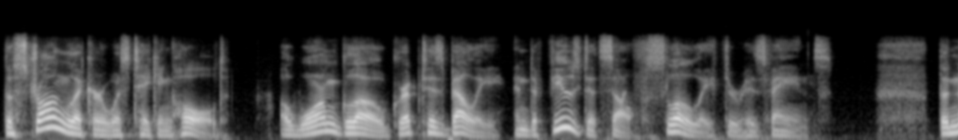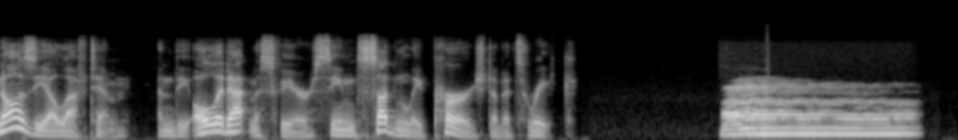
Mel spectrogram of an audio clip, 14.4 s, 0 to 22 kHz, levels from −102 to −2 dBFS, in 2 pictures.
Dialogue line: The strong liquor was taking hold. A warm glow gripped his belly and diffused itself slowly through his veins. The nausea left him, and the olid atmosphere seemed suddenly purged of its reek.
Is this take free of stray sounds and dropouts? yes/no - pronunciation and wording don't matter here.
no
